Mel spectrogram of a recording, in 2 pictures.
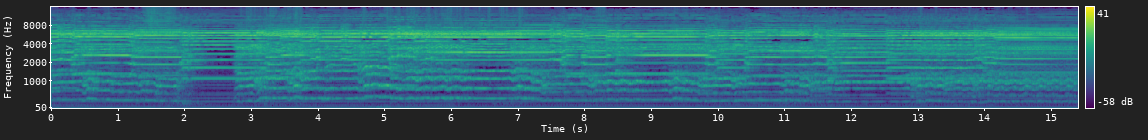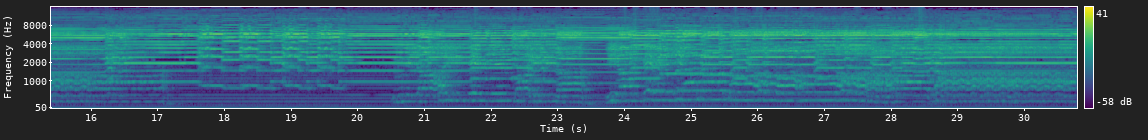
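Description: Asturian tonada: a man sings in long, wavering phrases, accompanied by an Asturian gaita (bagpipe) that holds a steady drone under its chanter.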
